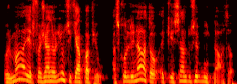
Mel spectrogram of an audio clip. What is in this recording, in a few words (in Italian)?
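"scollina", dialettale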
